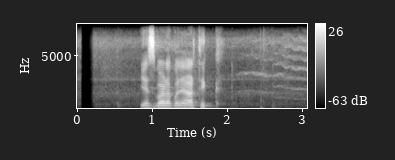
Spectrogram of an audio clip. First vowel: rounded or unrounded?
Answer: unrounded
